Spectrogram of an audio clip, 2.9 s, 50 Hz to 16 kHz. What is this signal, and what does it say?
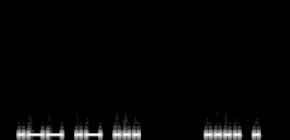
Morse code, heard as a keyed tone, about 25 wpm, 700 Hz. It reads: WAS HE
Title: 2x Word-Spacing - Sentences from Top 400 Words - 25wpm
